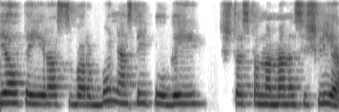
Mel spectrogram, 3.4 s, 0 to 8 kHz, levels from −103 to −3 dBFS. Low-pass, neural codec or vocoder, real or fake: 7.2 kHz; none; real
